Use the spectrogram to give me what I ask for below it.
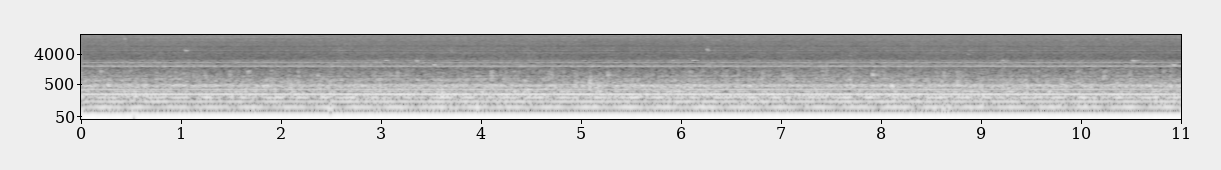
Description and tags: Fridge buzz (loop)
Loop of buzzing fridge in my kitchen recorded with Tascam Dr-05 few years ago.
buzz, buzzing, ele, electric, electrical, electricity, fridge, hum, noise, power, refrigerator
